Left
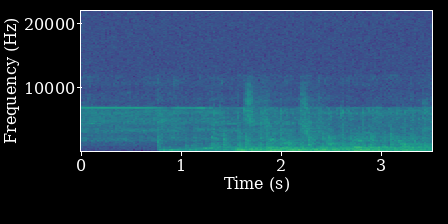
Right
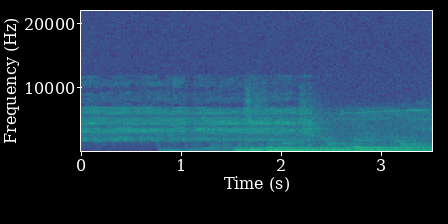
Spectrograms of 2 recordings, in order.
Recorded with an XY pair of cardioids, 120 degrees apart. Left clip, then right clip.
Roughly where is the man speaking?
Ahead.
